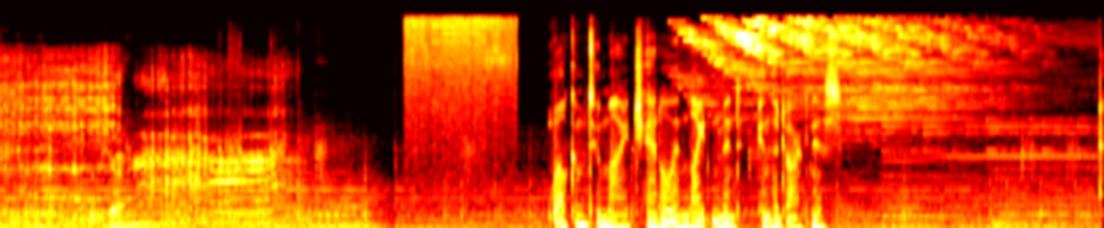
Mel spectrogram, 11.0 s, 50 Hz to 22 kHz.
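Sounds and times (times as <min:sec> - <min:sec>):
loud hiss: 0:04.1 - 0:05.2.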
